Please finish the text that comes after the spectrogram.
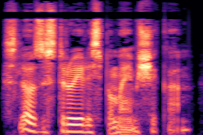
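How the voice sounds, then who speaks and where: A woman narrating an audiobook in the first person, reading in a soft, measured and emotional way. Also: low voice, very animated, creaky, slightly rough, dry recording, clean studio sound.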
